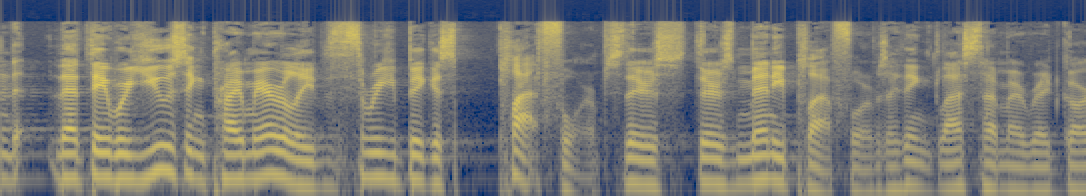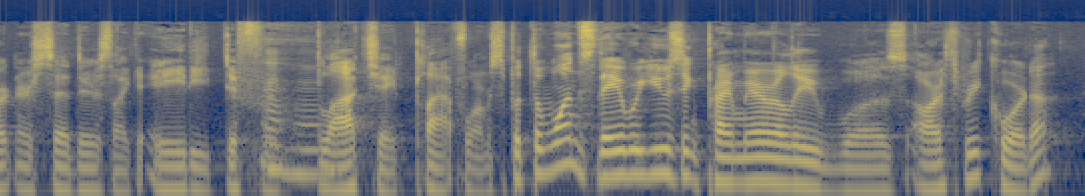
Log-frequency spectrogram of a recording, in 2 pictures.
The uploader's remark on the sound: Intel Chip Chat Live - HPE Discover - 2017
